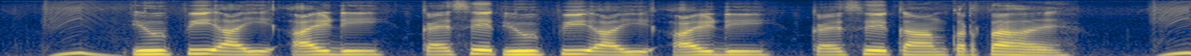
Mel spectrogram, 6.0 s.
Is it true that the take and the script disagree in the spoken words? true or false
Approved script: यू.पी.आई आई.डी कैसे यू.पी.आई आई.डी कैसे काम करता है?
false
